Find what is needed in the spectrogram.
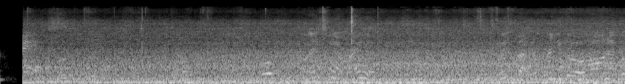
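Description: Steady road-vehicle noise recorded on a phone: a low rumble with traffic hiss. It cuts in suddenly, with faint voices under it and a few small clicks.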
